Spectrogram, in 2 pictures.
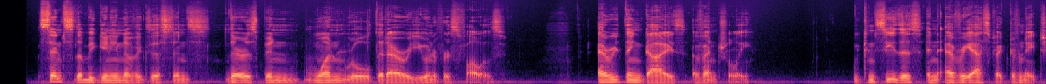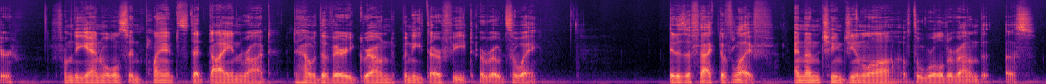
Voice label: Narration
